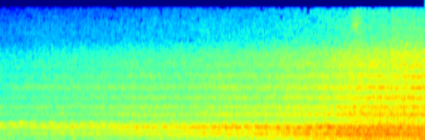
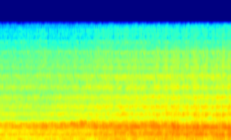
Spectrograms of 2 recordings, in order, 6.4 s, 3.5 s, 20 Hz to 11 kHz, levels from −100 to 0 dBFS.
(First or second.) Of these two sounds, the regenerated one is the second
